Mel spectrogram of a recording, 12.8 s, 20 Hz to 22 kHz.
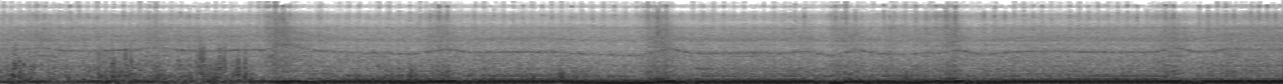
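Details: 1989 Dodge three-quarter-ton base-model truck with almost no fuel in it and primed, just after first start: deep steady engine rumble, even, with no misses, knocks or smoke. Running smoothly.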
